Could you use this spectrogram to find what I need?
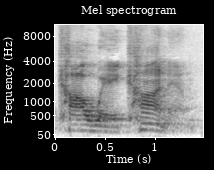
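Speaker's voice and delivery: "Kawe kanem" slowly, V as W and C as K; Latin pronunciation. Shown as a demonstration. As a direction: say "Kawe kanem" as KAH-way KAH-nem. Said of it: "For example".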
